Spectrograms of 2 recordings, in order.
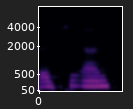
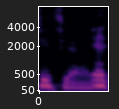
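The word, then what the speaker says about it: Etienne: say for the Travis etn I said it wrong again etn no Travis eten eten yeah he has a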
